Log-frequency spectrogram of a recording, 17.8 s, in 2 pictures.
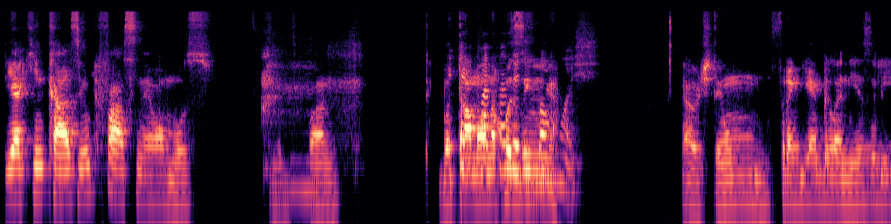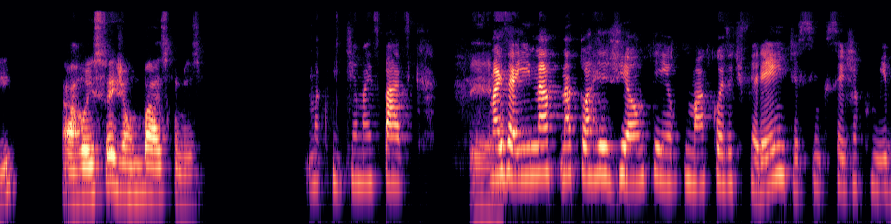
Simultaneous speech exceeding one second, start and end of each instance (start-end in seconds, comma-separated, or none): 4.4-5.7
